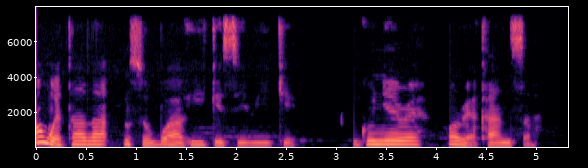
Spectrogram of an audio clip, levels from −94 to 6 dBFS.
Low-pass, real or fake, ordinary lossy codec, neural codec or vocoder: 7.2 kHz; real; none; none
